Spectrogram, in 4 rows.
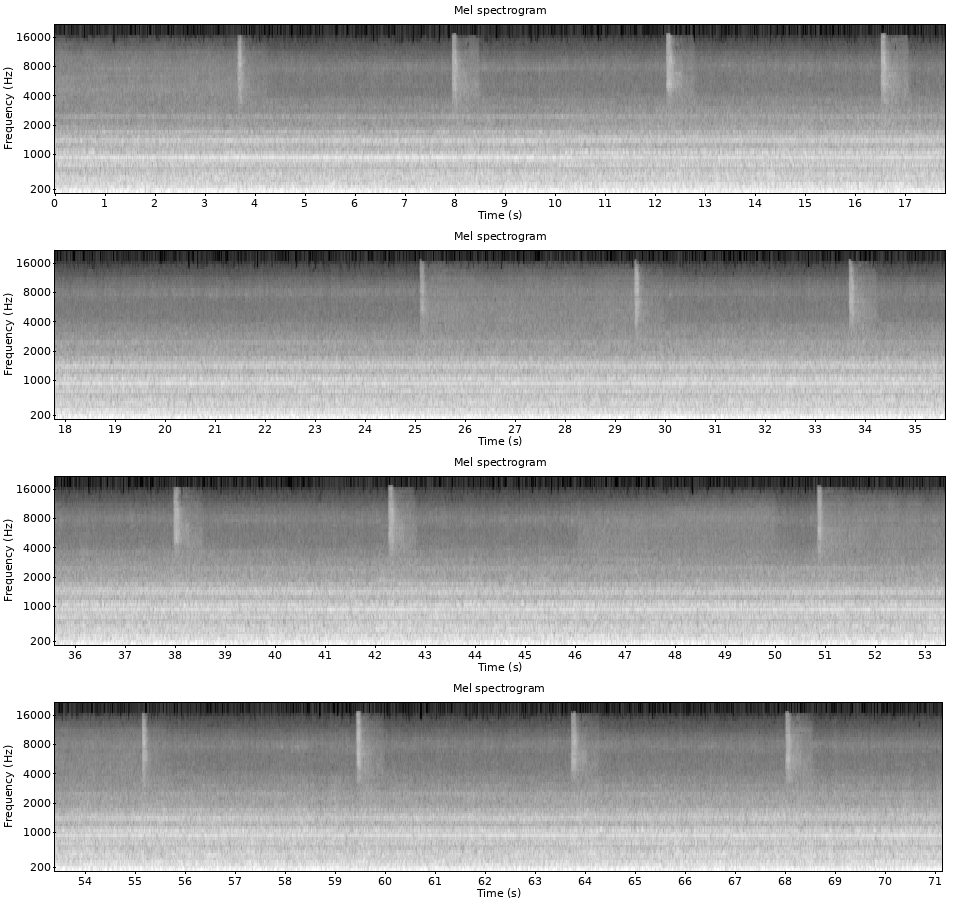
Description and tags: Sawmill Ambience 2
Field recording outside a sawmill building.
